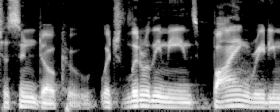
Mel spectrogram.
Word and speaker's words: tsundoku: There's a word in Japanese that I think is pronounced tsundoku, which literally means buying reading materials and piling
